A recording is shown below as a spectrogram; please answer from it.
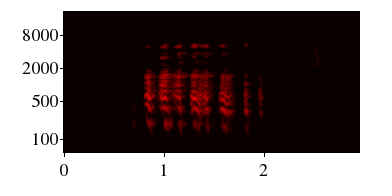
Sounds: Laughter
